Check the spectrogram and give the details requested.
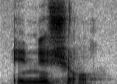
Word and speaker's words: initial: In this word, initial or initials, more than one, we see T-I-A together, so the T is pronounced sh, sh.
